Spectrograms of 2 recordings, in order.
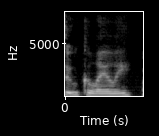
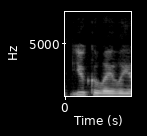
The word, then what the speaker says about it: ukulele: There's two pronunciations. The Hawaiian pronunciation is ukulele. – Okay. So I try to honor that, but it's so often called ukulele as well.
